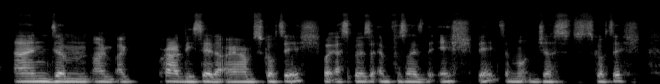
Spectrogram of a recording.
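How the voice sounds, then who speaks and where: Speaking at a moderate pace with an English accent, a man sounds somewhat breathy, with medium pitch and monotone, flat intonation. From China. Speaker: bagpiper and travel video maker. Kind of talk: casual interview chat.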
